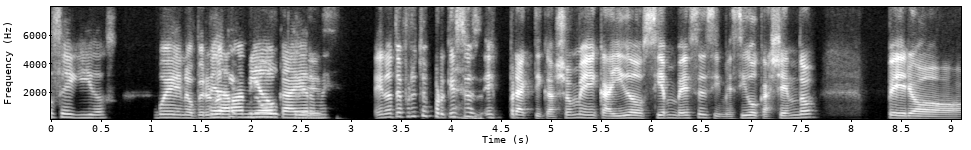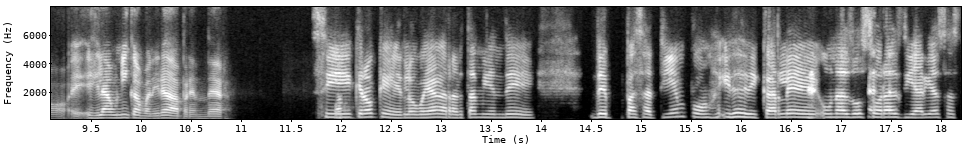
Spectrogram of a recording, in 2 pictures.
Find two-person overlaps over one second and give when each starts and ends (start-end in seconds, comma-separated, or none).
1.6-2.8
